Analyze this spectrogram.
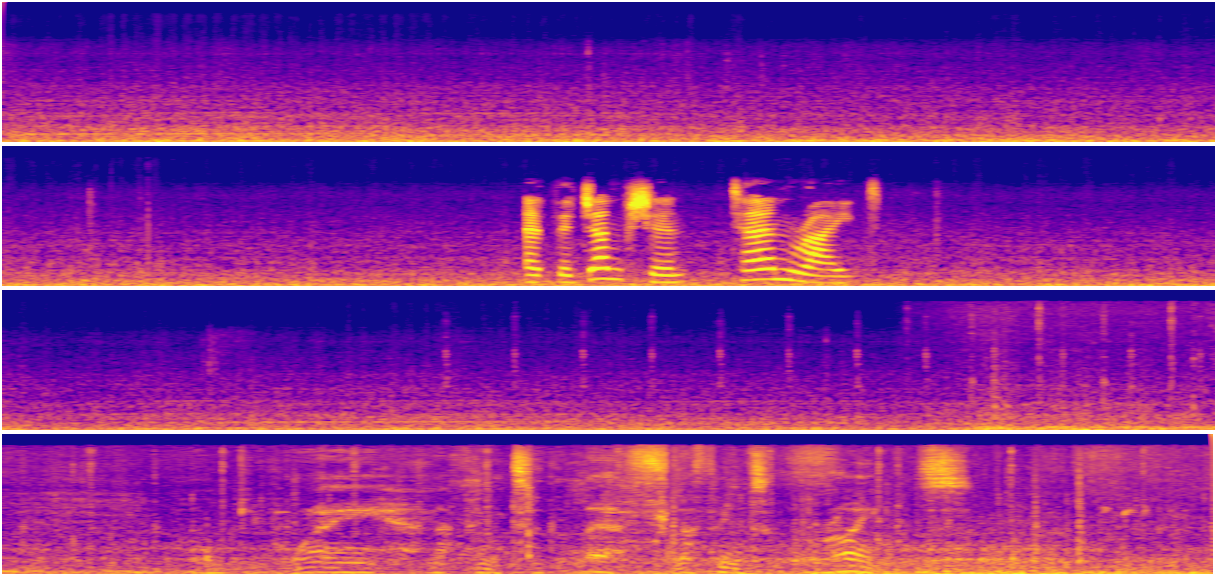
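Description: A car engine hums steadily with a low rumble as the car drives along.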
